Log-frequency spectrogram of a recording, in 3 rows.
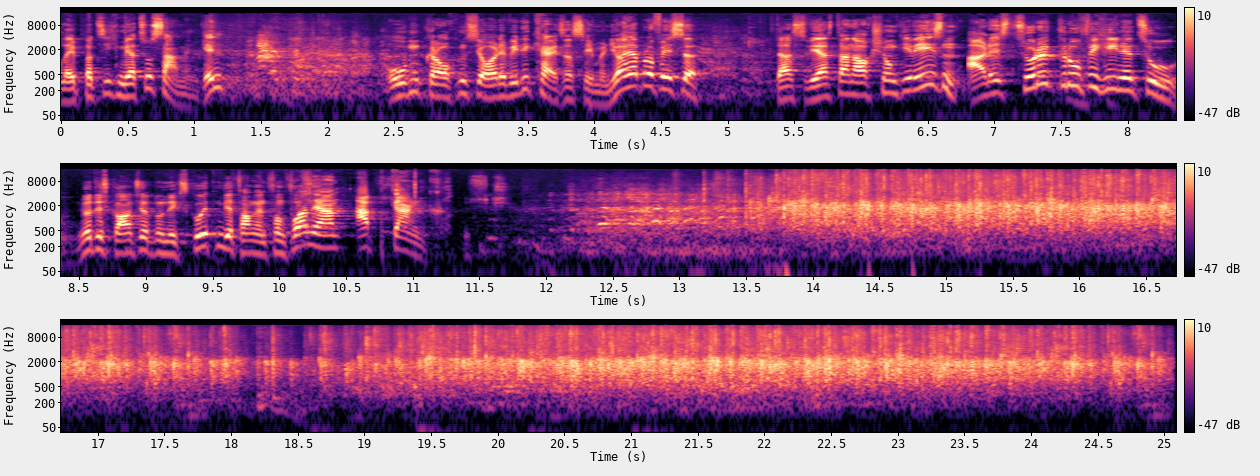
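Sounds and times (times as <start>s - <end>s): audience applause: 12.3s - 25.0s.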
